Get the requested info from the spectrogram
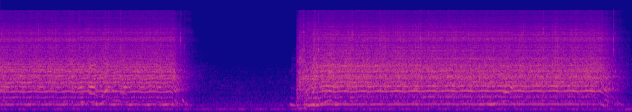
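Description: Electric blender running, blending watermelon into juice. It cuts out about three and a half seconds in, stays off for about two seconds, then starts again and runs until it winds down near the end.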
